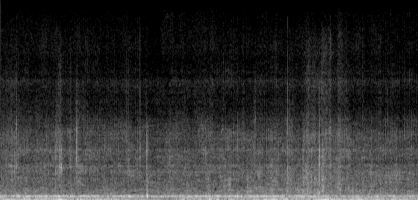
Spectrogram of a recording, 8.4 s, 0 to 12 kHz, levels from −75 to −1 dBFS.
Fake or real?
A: fake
